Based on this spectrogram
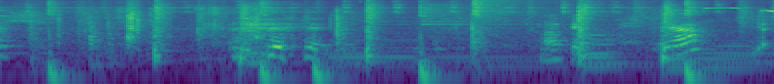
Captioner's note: laughter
